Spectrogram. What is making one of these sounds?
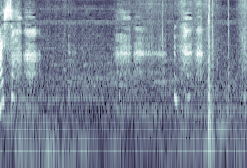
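A young woman sobs softly close by.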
